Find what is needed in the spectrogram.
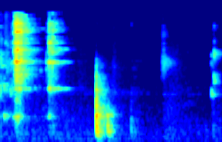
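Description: Two glassy clinks about a third of a second apart, the first the louder and ringing briefly: a metal jigger knocking against the rim of a glass mixing glass as rye whiskey is poured in.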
